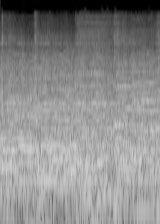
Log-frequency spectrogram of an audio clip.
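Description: Foxtrot dance music playing steadily, an orchestral arrangement of sustained notes.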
